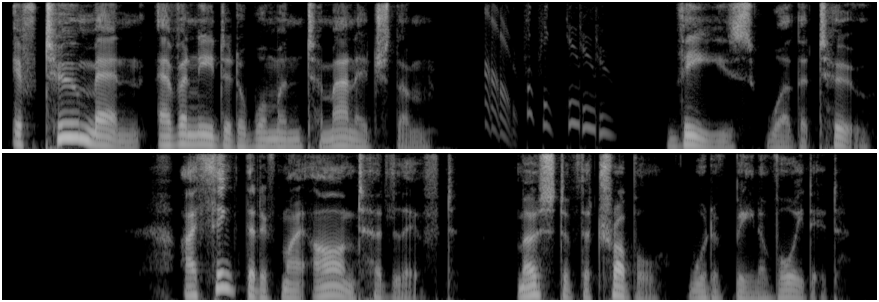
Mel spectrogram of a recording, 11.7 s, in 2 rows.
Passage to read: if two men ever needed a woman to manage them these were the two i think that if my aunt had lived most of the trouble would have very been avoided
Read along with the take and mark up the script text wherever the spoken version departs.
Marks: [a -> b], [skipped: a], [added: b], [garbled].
if two men ever needed a woman to manage them these were the two i think that if my aunt had lived most of the trouble would have [skipped: very] been avoided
